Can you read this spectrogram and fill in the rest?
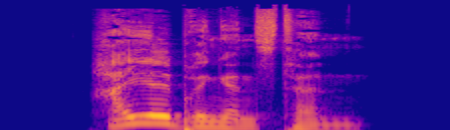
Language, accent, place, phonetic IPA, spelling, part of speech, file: German, Germany, Berlin, [ˈhaɪ̯lˌbʁɪŋənt͡stn̩], heilbringendsten, adjective, De-heilbringendsten.ogg
- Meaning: 1. superlative degree of heilbringend 2. inflection of heilbringend: strong genitive masculine/neuter singular superlative degree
